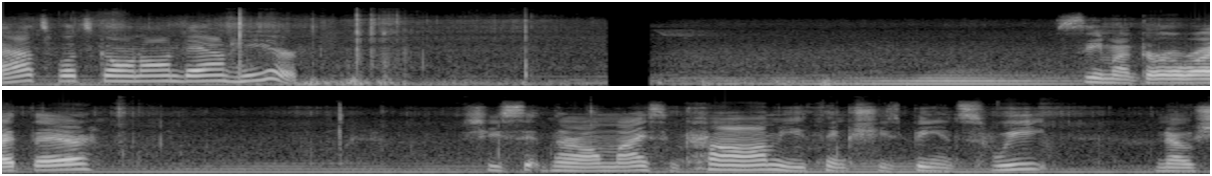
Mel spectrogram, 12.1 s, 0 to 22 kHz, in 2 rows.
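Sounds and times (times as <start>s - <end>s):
faint outdoor background noise: 0.0s - 12.0s.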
